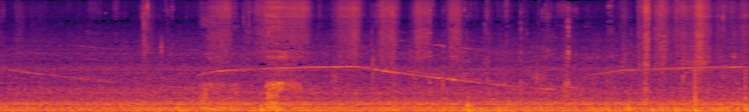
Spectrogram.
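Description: An emergency vehicle's siren in a slow wail: a single tone rising for about two seconds and falling for about two and a half, going round twice. Under it runs a steady low rumble.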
